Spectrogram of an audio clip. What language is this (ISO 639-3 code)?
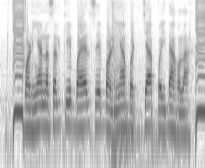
bho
